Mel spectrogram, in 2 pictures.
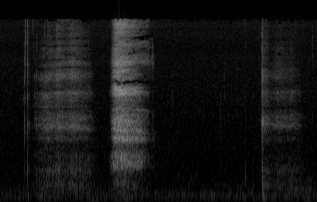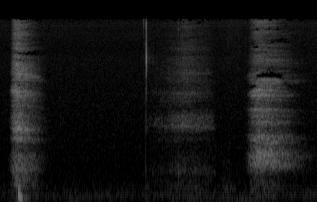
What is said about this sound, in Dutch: je hoort mij nu ademen. Ik heb, uh, ligt een hand op mijn hart. En dan lopen die tranen over mijn wangen.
